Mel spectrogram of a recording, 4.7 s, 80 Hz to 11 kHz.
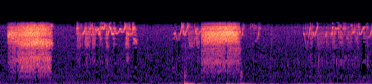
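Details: Lone barn owl nestling at Théding, France, in late July 2020: two loud, rough hissing screeches with softer, scratchy rasping between them and a low knock.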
